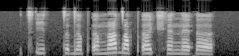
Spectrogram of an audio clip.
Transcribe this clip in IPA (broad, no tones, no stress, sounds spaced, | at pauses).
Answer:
t͡sʼ i tː ə d ɜ pʼ ɜ m i dˤ ɛ pʼ ɜ t͡ʃʰ ɛ n ɛ ʔ ɾ ɜ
